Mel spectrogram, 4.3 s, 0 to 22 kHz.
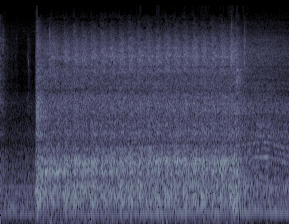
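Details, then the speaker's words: Mercedes C230 that cranks but won't start, tried after wiggling the pump connector: starter spins the engine at about 220 beats a minute but it never catches; the fuel pump is dead. "sounds like our fuel pump is dead all right so every indication is that the fuel pump's gone bad"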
